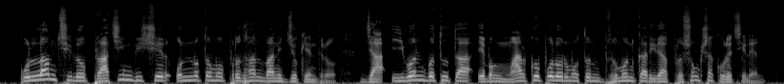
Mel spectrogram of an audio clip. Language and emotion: Bengali, neutral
